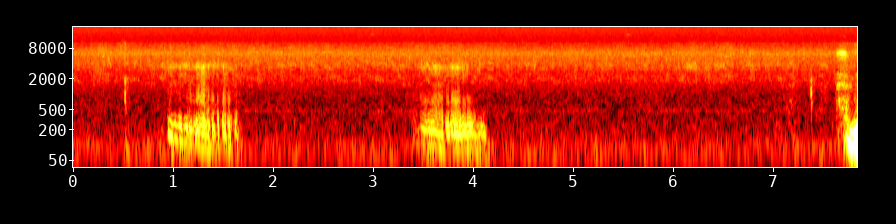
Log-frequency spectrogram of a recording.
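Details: Two soft, low, rumbling snores about three seconds apart over a quiet background from a Persian cat who recently got a lion cut and is cold; snoring.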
